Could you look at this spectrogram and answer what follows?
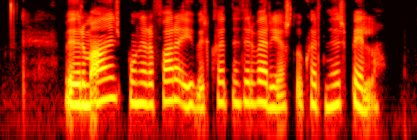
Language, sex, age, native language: Icelandic, female, 20-29, Icelandic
